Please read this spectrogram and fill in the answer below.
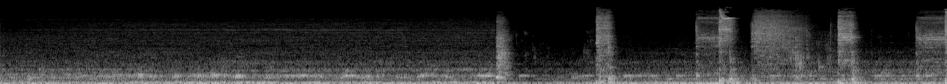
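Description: Steady low rumble of a PESA Dart electric multiple unit running, heard from inside its onboard toilet cubicle. A hiss runs through the first few seconds, and about half a dozen short hissing bursts follow in the second half.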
